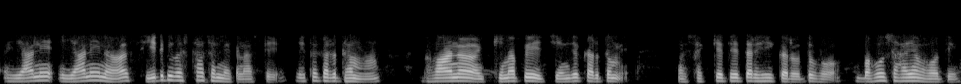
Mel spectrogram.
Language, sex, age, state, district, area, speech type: Sanskrit, male, 18-30, Uttar Pradesh, Mirzapur, rural, conversation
